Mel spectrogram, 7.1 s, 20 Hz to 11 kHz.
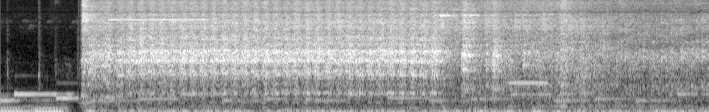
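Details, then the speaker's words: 2015 Audi A3 1.4 TFSI petrol: cranks and catches, then runs rough and won't idle, sounding like a tractor with uneven knocking; low oil pressure warning shown; suspected bearing knock, engine believed done for. "This thing sounds like a proper tractor. It's not idling, but it did come up with a warning also for low oil pressure, so you're just gonna have to take my word for it."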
